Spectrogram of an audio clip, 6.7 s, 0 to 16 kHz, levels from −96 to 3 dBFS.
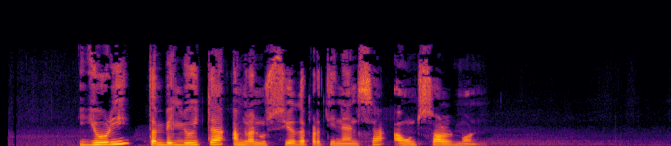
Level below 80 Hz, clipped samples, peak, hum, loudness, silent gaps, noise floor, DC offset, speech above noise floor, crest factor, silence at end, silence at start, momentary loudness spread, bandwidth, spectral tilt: -70 dBFS; under 0.1%; 0 dBFS; none; -20 LUFS; none; -64 dBFS; under 0.1%; 45 dB; 22 dB; 1.95 s; 0.8 s; 8 LU; 11.5 kHz; -4.5 dB/octave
